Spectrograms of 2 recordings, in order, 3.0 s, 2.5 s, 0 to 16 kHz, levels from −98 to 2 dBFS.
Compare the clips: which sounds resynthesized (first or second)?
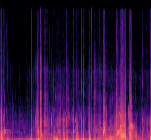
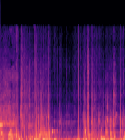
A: second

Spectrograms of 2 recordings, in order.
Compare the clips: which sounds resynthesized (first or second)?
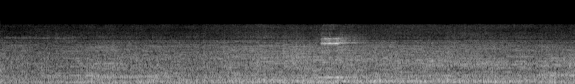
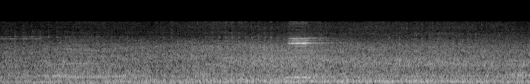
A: first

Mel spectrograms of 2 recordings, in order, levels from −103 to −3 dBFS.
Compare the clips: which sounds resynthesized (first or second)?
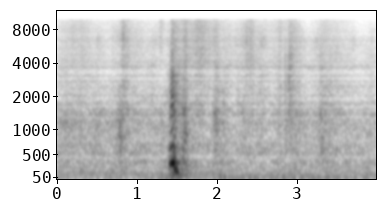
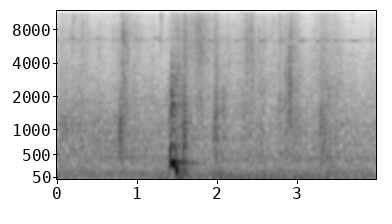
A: first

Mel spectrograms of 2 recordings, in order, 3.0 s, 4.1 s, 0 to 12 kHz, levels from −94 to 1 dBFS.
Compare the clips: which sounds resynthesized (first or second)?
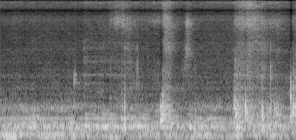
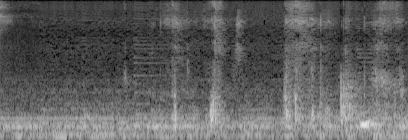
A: first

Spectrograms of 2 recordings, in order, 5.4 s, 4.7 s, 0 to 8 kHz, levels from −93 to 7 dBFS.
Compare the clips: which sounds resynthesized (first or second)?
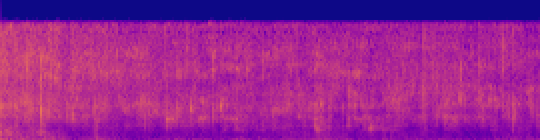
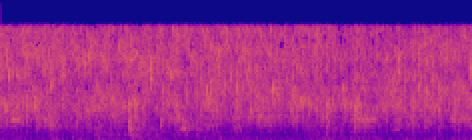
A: first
